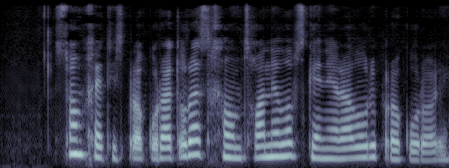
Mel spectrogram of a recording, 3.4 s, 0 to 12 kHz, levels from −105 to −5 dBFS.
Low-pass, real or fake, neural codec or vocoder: 10.8 kHz; fake; codec, 24 kHz, 3.1 kbps, DualCodec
